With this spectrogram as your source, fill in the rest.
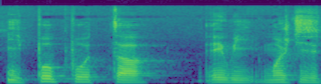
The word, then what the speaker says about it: Hippopotas: moi je disais toujours Hippopotas aussi mais non c'est Hippopotas c'est un mélange de hippopotame et de taas un gros tas voilà ça c'est le le S ne se prononce pas hippopota Pokémon suivant celui-ci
